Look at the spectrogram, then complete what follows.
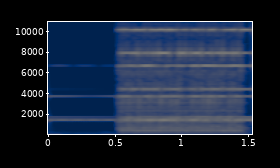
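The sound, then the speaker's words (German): A telephone bell rings in one bright, buzzing burst of about a second, rising suddenly out of near silence with no voices. “Lass einfach klingeln.”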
